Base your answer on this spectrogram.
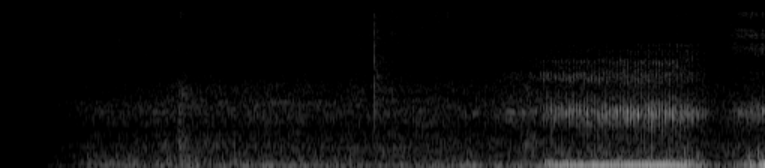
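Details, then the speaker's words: Armenian Gampr dog sleeping at nap time, steady low rumbling snore growing louder toward the end; ordinary snoring. "оказывается Собаки тоже умеют хропить Вот так мы спим тут похрапывает похрапывает Вот такой у нас тихий час сладко-сладко похрапывает"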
